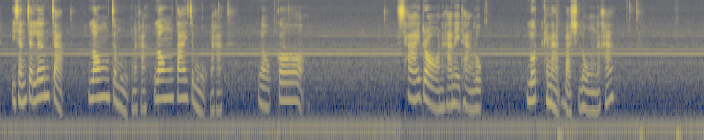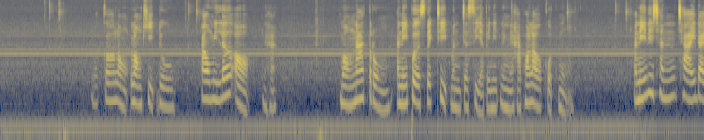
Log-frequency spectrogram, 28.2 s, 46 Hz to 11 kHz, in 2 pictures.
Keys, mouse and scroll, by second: 0.8 middle click, 4.5 click, 5.9-8.0 middle drag, 11.3 f, 12.8 f, 13.7 f, 15.3 f, 18.9 click, 20.6 KP_1, 24.5-25.7 drag, 26.6-27.0 drag.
